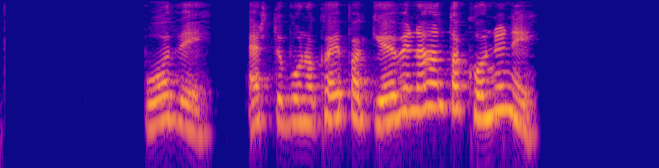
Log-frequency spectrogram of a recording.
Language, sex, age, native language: Icelandic, other, 60-69, Icelandic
